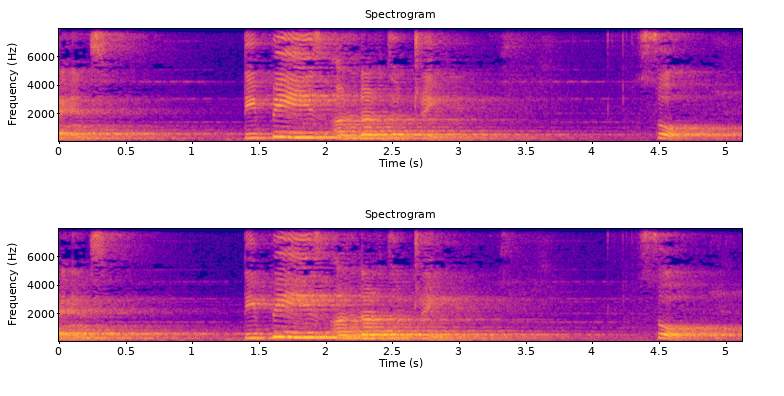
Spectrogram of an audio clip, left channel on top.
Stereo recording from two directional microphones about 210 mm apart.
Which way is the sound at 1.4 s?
20° left (ahead or behind).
